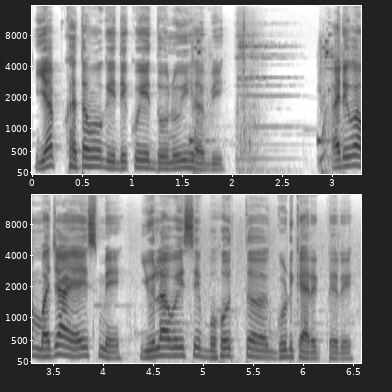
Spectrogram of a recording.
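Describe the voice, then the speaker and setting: Indian woman, gaming host, rapid chatter, Hindi-English mix, giggly, game music behind. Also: deep voice, darkish tone. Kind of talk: casual gameplay commentary. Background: video game music and sounds.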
